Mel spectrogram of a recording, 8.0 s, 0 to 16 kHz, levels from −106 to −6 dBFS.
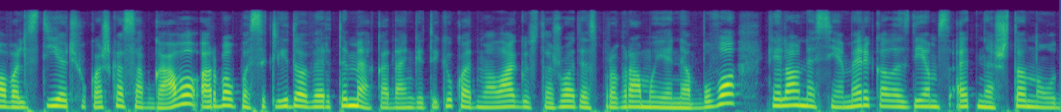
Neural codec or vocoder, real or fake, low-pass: codec, 24 kHz, 3.1 kbps, DualCodec; fake; 10.8 kHz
